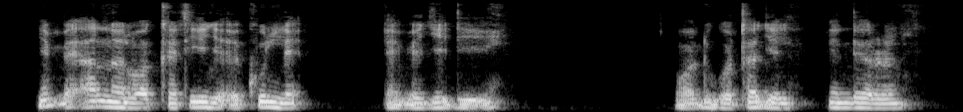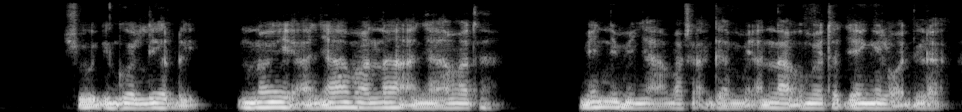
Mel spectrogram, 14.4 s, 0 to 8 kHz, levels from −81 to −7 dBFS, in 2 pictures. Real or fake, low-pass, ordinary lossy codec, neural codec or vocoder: fake; 7.2 kHz; none; vocoder, 44.1 kHz, 128 mel bands every 512 samples, BigVGAN v2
